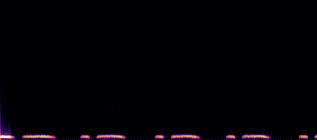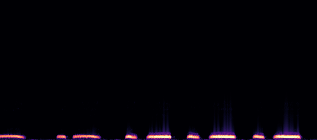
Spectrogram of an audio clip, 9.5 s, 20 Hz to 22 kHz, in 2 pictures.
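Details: A moulting Spotted dove, recorded 3/6/2024, coos in soft, low hooting notes grouped in twos and threes, growing fuller and louder toward the end. No other sounds intrude.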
